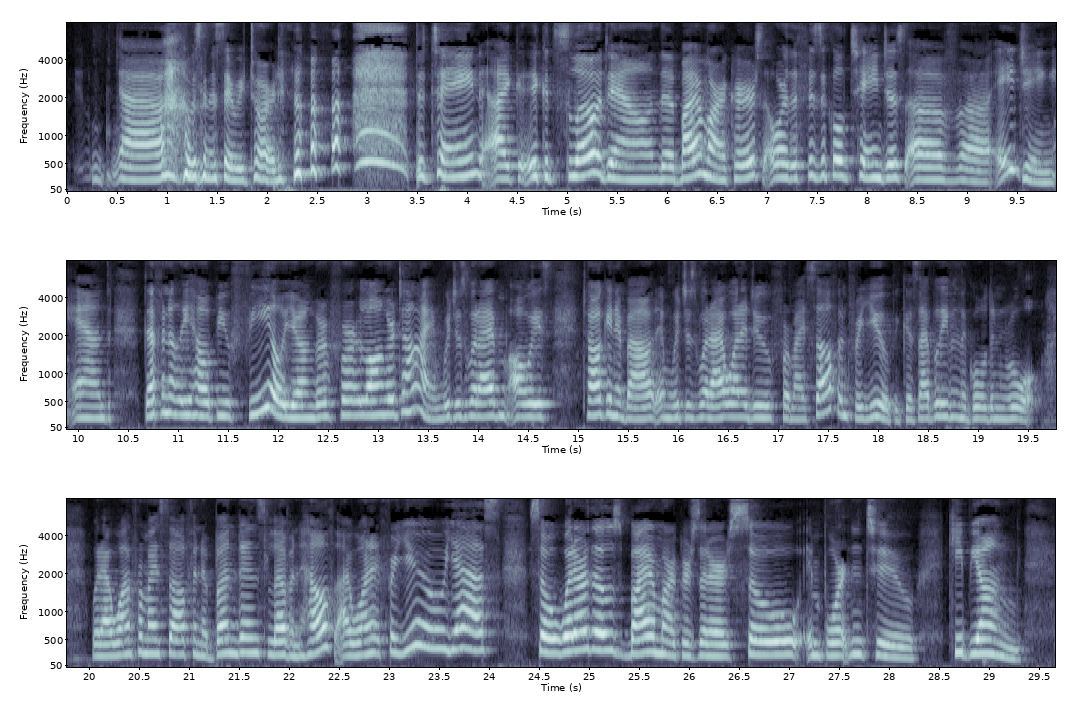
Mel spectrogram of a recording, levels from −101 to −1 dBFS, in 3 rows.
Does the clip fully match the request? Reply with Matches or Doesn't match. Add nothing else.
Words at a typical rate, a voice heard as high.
Matches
